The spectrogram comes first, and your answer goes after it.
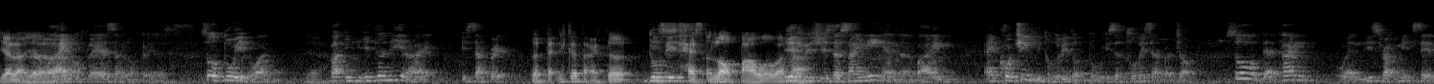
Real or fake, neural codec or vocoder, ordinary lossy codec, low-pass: real; none; none; 7.2 kHz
